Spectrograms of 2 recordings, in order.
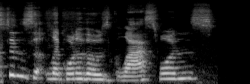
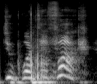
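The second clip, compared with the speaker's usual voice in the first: acted shock, jumping higher and louder; startled outburst; 6 semitones higher, 5 dB louder than usual. Friend acting out being hit by sudden hot water, startled outburst. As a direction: blurt it out in mock alarm.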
